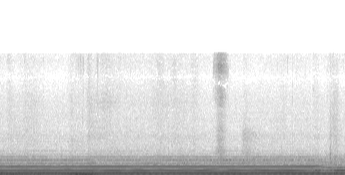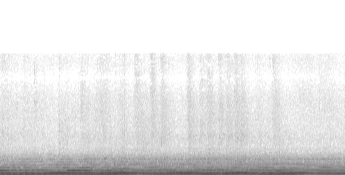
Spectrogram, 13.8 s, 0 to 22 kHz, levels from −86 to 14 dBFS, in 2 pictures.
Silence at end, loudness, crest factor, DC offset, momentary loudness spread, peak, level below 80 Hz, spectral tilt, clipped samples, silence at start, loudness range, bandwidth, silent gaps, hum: 0 s; -23 LUFS; 14 dB; under 0.1%; 4 LU; -8 dBFS; -62 dBFS; -9 dB/octave; under 0.1%; 0 s; 2 LU; 15.5 kHz; none; none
